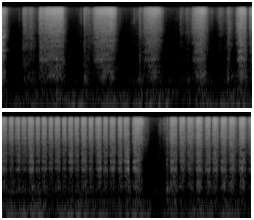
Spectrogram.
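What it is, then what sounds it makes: Latex balloon rubbed with tissue. A paper tissue wipes and rubs over the rubber skin of a light blue, inflated, hollow latex balloon held in hand, making soft, breathy, hiss-like swishes over a steady low rumble. A few long strokes give way to a quicker run of short, rapid rubs, then a brief pause before the quick rubbing resumes.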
